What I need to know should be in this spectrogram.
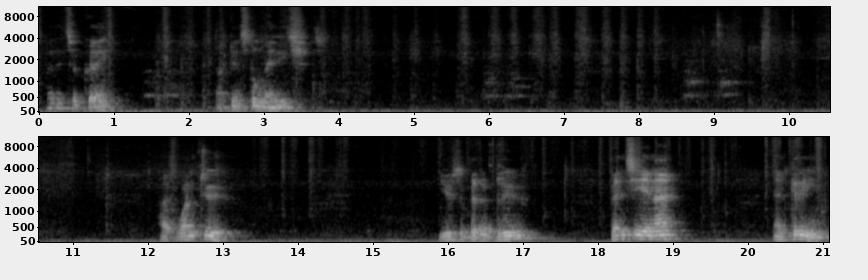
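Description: An elderly man speaks calmly and close by, in short phrases with pauses.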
